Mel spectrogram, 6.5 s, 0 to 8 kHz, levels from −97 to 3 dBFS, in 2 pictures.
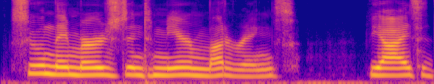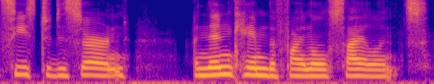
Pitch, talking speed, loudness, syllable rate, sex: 215 Hz, 165 wpm, -16 LUFS, 5.2 syllables/s, female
